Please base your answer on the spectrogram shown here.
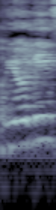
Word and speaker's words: violín: Violín se escribe con la de palomita. A ver, escribimos violín. Acento en la última I.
